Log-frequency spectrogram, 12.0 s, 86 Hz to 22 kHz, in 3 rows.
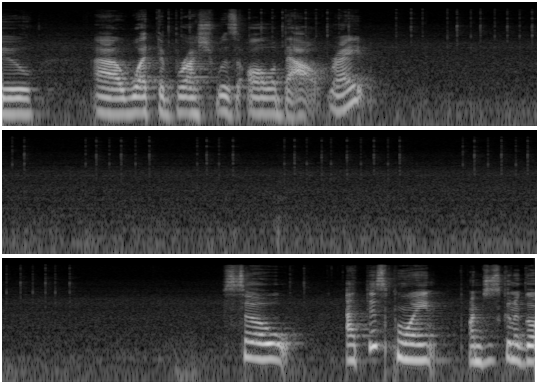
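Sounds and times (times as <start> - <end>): faint computer mouse clicking: 1.9 - 8.7.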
